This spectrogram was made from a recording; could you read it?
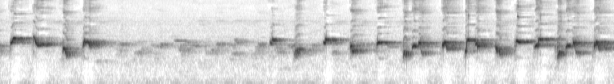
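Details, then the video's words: Tame yellow-vented bulbul in full song: liquid, warbling whistled phrases. A quieter, rambling stretch in the middle gives way to loud, quick slurred notes tumbling one after another. Faint low hum in the background. "burung trucukan gacor jinak"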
